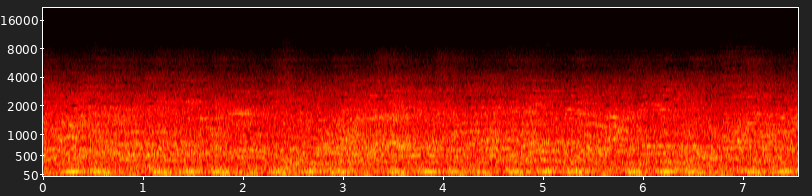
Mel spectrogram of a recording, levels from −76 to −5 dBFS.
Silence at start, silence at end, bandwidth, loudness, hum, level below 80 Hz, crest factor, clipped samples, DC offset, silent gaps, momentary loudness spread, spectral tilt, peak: 0 s; 0 s; 13.5 kHz; -32 LUFS; none; -46 dBFS; 14 dB; under 0.1%; under 0.1%; none; 2 LU; -6.5 dB/octave; -18 dBFS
